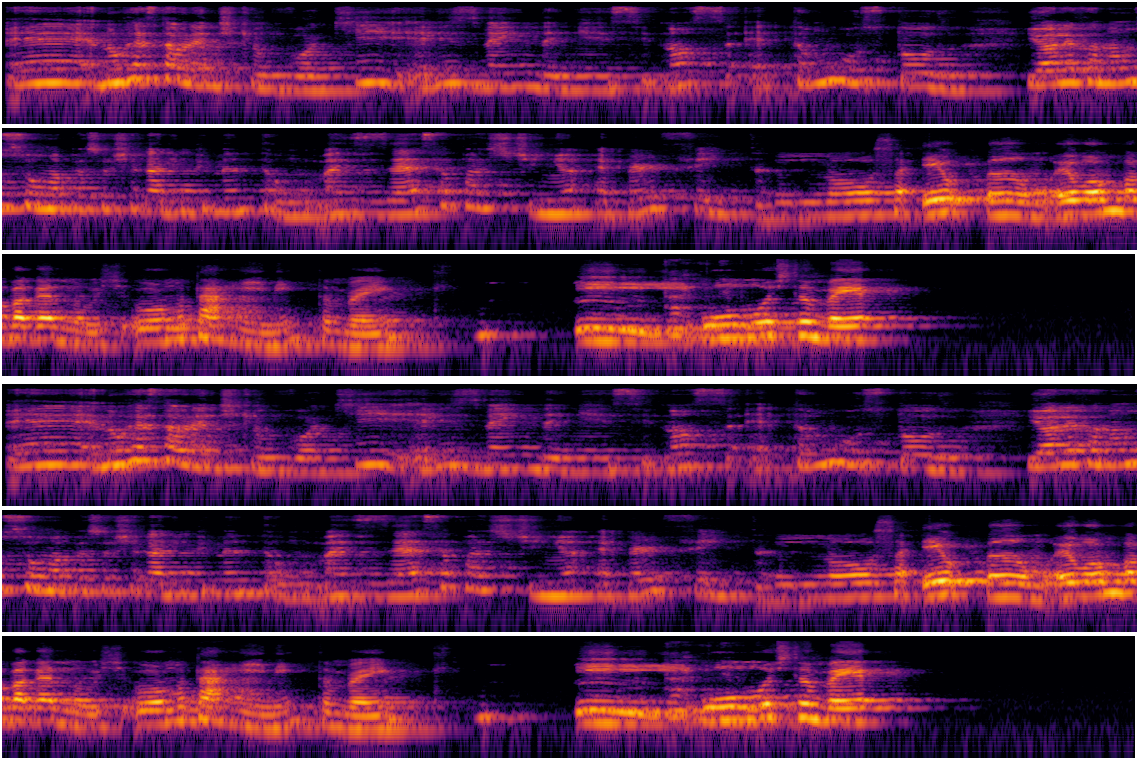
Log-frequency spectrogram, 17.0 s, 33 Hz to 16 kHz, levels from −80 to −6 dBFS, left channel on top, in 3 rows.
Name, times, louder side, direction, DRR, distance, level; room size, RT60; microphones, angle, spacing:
voice 1, 0.0-9.5 14.2-15.2, left 1 dB, 40° left, 0 dB, 4.7 m, -31 dB
voice 2, 9.5-13.4 14.2-15.7, left 1 dB, ahead, 0 dB, 2.7 m, -22 dB
29.0 x 18.0 x 5.4 m, 0.65 s
head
